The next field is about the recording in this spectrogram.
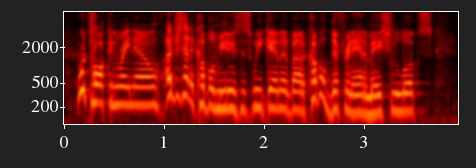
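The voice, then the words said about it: Imitates another person's voice. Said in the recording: “I'll try to do it in my best Todd voice.”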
